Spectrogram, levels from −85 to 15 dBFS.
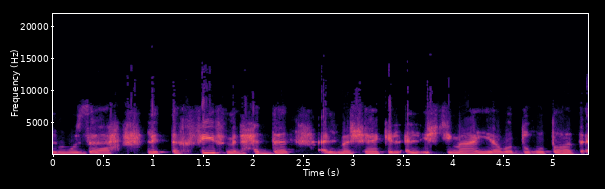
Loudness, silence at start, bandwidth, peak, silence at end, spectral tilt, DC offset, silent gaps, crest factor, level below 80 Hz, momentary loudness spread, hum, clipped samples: -24 LUFS; 0 s; 13.5 kHz; -12 dBFS; 0 s; -4 dB/octave; under 0.1%; none; 14 dB; -66 dBFS; 8 LU; none; under 0.1%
